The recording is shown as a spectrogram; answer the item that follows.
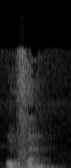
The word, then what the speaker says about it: often: उसके बाद ऑफन, OFTEN, ऑफन, अक्सर, इसमें टी ये साकिन है, साइलेंट है।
